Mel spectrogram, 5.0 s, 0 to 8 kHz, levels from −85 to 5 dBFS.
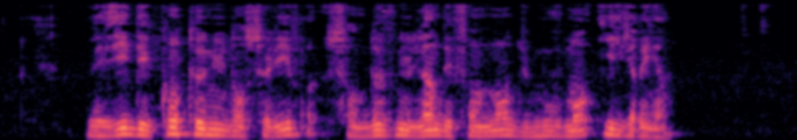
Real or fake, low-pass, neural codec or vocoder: real; 7.2 kHz; none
